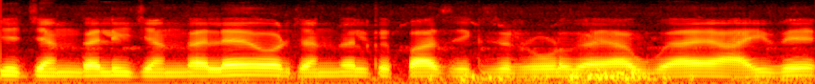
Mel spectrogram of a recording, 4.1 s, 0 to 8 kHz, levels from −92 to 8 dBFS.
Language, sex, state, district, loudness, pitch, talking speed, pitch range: Hindi, male, Chhattisgarh, Bastar, -16 LUFS, 105 Hz, 250 wpm, 100-105 Hz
